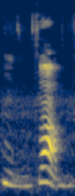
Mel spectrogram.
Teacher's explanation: अब हमारे पास जो दंतोष्टमी, ऊपर के दांत और प्लस नीचे होठ का वा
